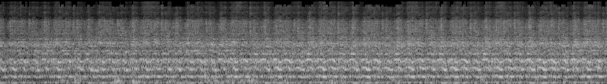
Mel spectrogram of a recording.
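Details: 1979 Pontiac Trans Am with freshly overhauled 400 V8 on first start through open headers: loud, lumpy, uneven idle that hunts a little; running rich, idle needs raising and fuel taken off.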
